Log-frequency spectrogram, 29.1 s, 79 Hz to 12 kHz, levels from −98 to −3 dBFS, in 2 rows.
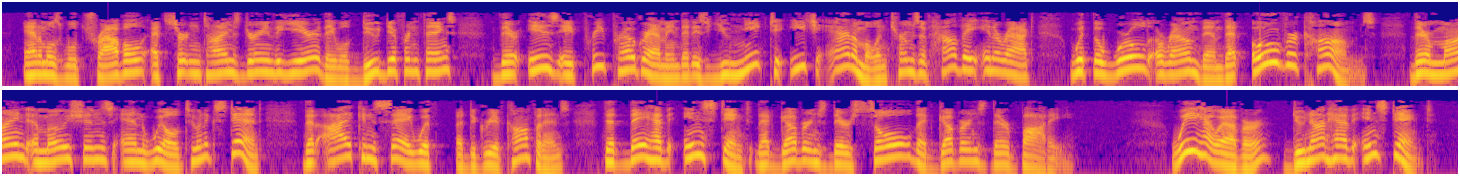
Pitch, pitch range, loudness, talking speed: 170 Hz, 140-205 Hz, -17 LUFS, 150 wpm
